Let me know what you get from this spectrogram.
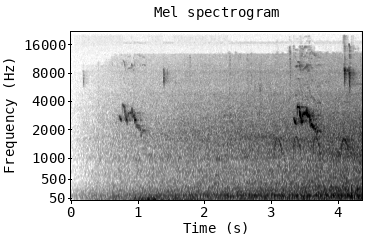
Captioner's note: birds chirping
